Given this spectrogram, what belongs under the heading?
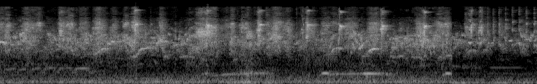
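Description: Budgerigars and cockatiels gathered for sale chatter and chirp constantly, a dense, lively twittering of many birds close by, with occasional sharper calls rising out of the flock.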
